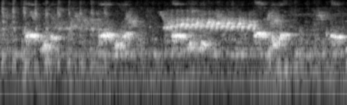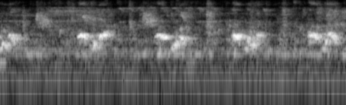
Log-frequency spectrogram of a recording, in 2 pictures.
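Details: Leuser white-rumped shama, a caged bird kept at a training school in Tangerang, Indonesia, repeating a short bright two-part whistled note about once a second. A steady buzzy hiss runs behind it.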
